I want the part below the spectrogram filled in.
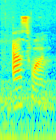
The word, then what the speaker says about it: Aswan: Aswan? – Yeah. – Aswan. You said it correctly. It sounds like a double S word.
